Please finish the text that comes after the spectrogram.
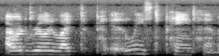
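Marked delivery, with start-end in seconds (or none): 1.1-2.2 whisper. Real, not acted.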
